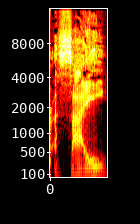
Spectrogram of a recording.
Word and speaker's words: acai: You know, we've all seen a mouth-watering healthy smoothie or acai bowl. I can never say that word right. – You said it. I think you said it right.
